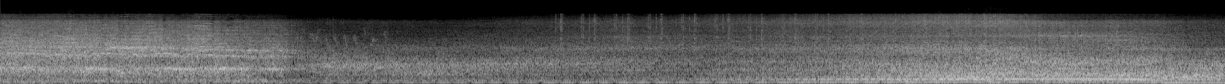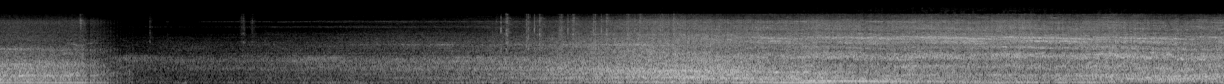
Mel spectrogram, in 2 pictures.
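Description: Passenger trains on electrified main lines passing by at speed, heard in several short back-to-back recordings. The first is a train of regional coaches rolling past. After a brief quiet stretch in the middle, another train builds up to a loud pass-by near the end.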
